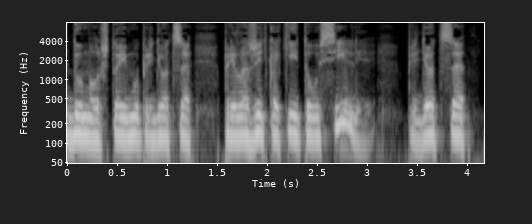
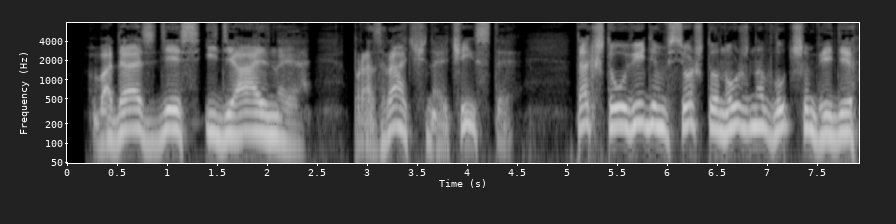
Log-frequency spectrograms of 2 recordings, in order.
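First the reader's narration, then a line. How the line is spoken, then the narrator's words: Chuckling. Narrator (Russian): хохотнула Бедолов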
